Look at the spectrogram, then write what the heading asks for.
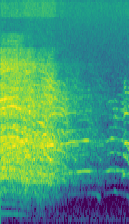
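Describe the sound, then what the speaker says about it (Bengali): A large crowd roars a loud takbir together, a dense wall of voices that swells then fades, with a single voice rising again at the end. "একটা জোরে তাকবীর দাও।"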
